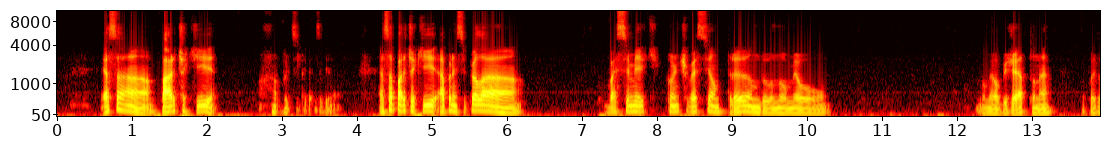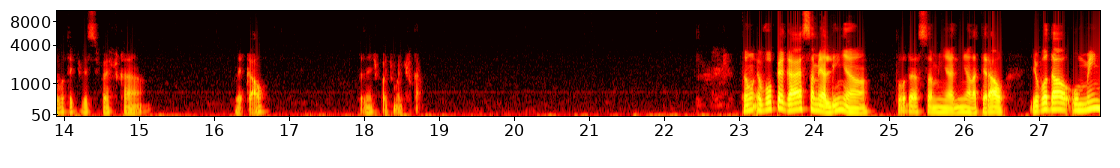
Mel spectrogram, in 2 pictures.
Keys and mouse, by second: 1.5 g, 3.4 click, 4.4 shift+middle click, 5.5 middle click, 7.4 g, 7.8 click, 8.3 click, 8.4 g, 9.1 click, 9.5 click, 9.6 g, 10.6 click, 11.2 click, 11.5 g, 11.9 click, 12.5 click, 12.8 g, 13.2 click, 13.6 click, 13.9 g, 14.3 click, 15.4 g, 16.0 click, 17.0 g, 17.9 click, 18.8-20.3 middle drag, 21.2 g, 21.8 click, 22.4 middle drag, 23.0 2, 23.4 alt+click, 24.1 middle click.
